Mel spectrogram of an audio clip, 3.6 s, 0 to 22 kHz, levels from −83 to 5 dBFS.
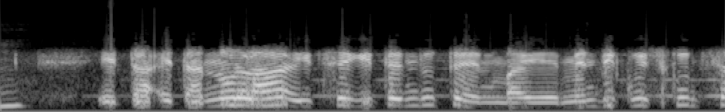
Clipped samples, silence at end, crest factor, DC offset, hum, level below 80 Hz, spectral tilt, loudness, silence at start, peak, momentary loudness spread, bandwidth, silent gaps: under 0.1%; 0 s; 14 dB; 0.9%; none; -68 dBFS; -3.5 dB/octave; -14 LUFS; 0 s; 0 dBFS; 7 LU; 7.2 kHz; none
